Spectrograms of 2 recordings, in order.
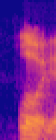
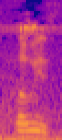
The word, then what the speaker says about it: CLOi: Chloe, yeah. Chloe. – Oh, pardon me, but it's spelled C-L-O-I, so you'll forgive me for calling it Chloe.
